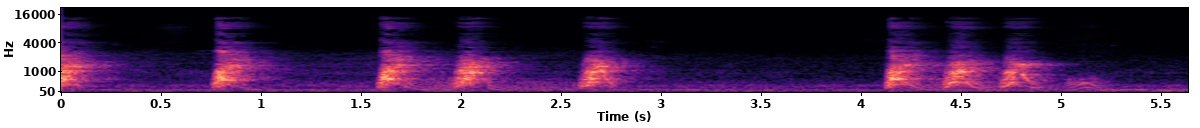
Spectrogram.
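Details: A pug barking indoors: single sharp barks spaced about a second apart, then a quick run of three or four barks near the end, over a faint low hum.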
